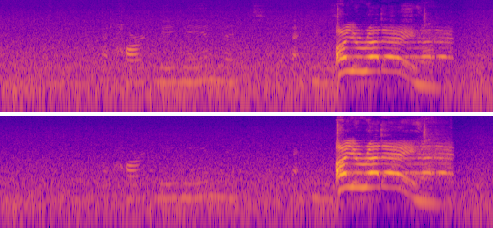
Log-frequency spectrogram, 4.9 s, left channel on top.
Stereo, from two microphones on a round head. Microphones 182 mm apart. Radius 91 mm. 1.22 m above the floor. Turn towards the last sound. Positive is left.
turn(degrees=-30)  # may be behind; listen again after turning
